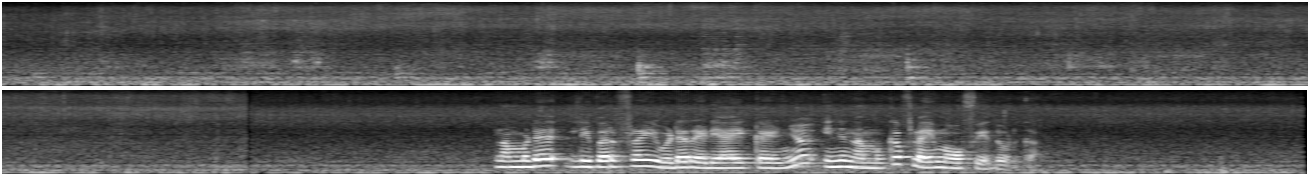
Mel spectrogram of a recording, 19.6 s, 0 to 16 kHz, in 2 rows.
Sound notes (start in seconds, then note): 3.0 stirring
